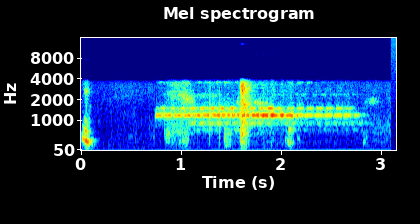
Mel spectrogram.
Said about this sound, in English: Get a phone call.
